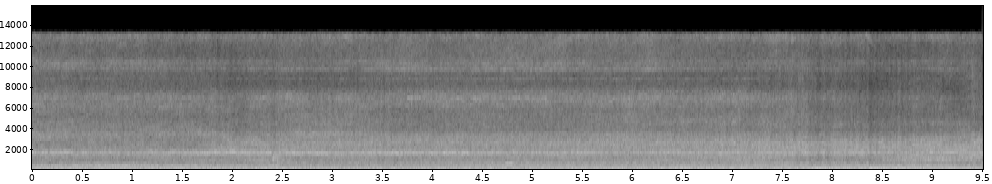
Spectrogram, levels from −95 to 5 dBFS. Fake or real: real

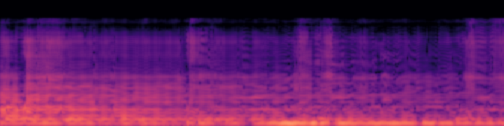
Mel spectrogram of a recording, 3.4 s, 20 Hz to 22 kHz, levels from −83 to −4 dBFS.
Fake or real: fake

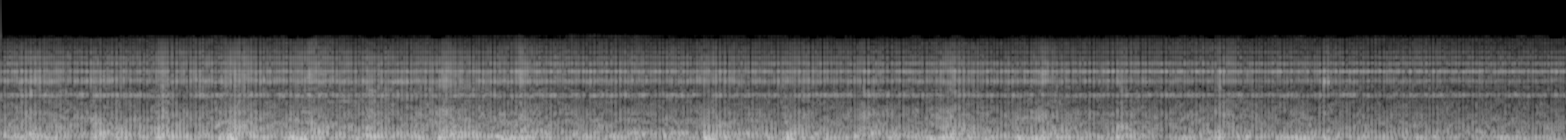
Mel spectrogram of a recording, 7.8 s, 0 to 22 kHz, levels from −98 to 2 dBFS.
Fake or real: fake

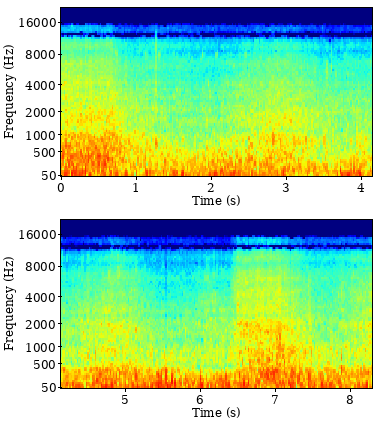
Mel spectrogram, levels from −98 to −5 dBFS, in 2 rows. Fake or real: real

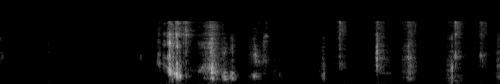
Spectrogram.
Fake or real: fake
